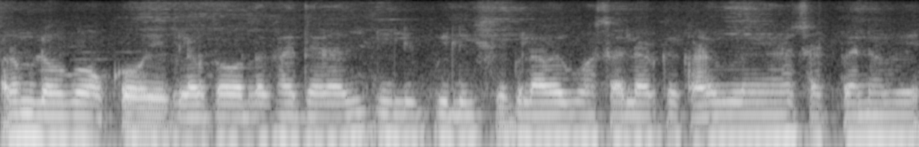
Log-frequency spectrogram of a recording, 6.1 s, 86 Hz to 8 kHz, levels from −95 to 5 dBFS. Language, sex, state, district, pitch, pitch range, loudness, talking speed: Hindi, male, Uttar Pradesh, Deoria, 115 Hz, 110-115 Hz, -16 LUFS, 245 wpm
